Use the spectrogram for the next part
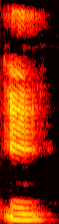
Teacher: बड़ी ई तो जीभ का आगे वाला भाग ही ऊपर नीचे हो रहा होगा तो ये इसलिए अग्र भाग में आएगा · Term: अग्र स्वर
